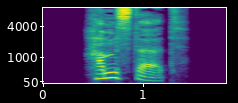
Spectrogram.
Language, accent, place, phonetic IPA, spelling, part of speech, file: German, Germany, Berlin, [ˈhamstɐt], hamstert, verb, De-hamstert.ogg
- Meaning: inflection of hamstern: 1. third-person singular present 2. second-person plural present 3. plural imperative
